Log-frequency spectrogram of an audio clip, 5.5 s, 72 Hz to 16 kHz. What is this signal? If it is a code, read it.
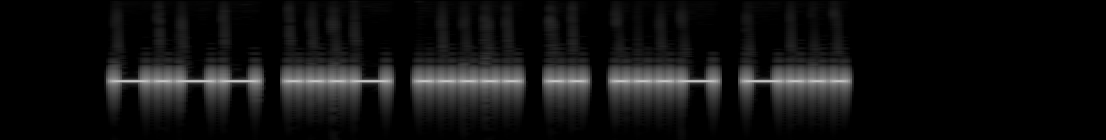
Morse code, heard as a keyed tone, about 21 wpm, 700 Hz. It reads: YV5IVB
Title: DXCC-100 Call Signs - 6 Characters - Repeated 3x - 22wpm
